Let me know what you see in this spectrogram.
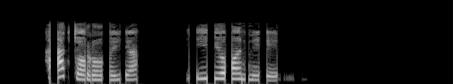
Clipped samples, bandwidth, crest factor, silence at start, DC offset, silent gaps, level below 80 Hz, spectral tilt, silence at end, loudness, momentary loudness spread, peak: under 0.1%; 7.8 kHz; 22 dB; 0.45 s; under 0.1%; 1.55-1.62 s, 1.73-1.79 s; -56 dBFS; -4 dB/octave; 1.75 s; -20 LUFS; 12 LU; -2 dBFS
